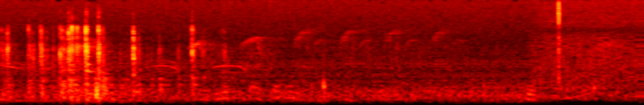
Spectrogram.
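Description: Quiet outdoor background with a quick run of sharp clicks in the first second, then a few short chirps over a faint murmur.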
